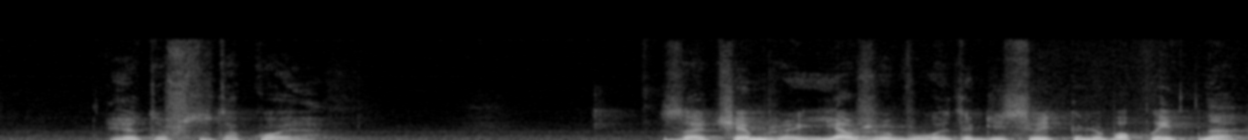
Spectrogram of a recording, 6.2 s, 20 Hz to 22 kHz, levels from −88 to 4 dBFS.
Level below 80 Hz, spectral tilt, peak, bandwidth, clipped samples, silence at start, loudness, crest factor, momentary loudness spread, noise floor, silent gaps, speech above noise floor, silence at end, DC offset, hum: -54 dBFS; -8 dB/octave; -8 dBFS; 15.5 kHz; under 0.1%; 0.55 s; -26 LUFS; 20 dB; 12 LU; -60 dBFS; none; 35 dB; 0 s; under 0.1%; none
